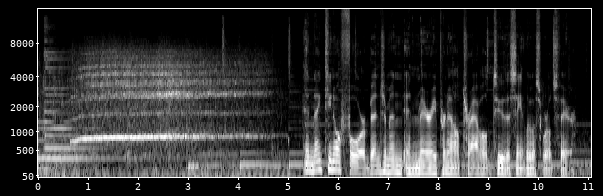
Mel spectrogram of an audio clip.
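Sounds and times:
sustained humming tones: 0.0s - 5.2s
miniature ride-on train rolling with mechanical rumble: 0.1s - 4.9s
speech: 5.4s - 10.8s.

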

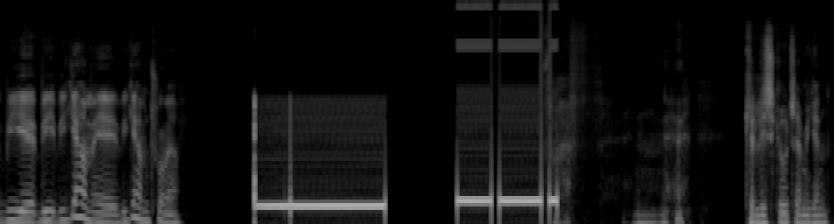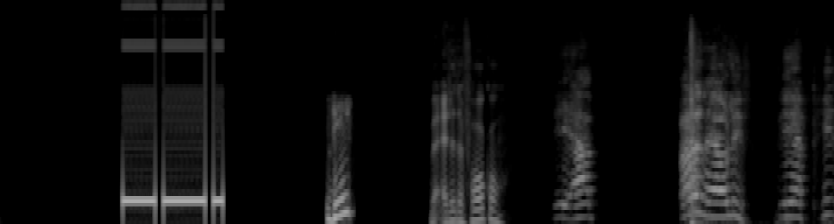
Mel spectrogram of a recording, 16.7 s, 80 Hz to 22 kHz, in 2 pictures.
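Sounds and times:
speech: 0.0s - 1.9s, 5.5s - 5.8s, 6.4s - 6.9s, 7.5s - 8.4s, 11.6s - 11.9s, 12.6s - 14.4s, 15.2s - 16.6s
unanswered telephone line ringing tone: 2.6s - 3.9s, 4.6s - 5.6s, 9.6s - 10.6s.

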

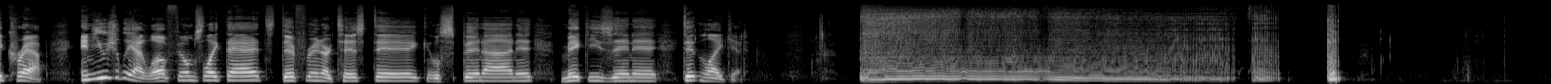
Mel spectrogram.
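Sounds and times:
speech: 0.0s - 7.5s
fart sound effect: 8.6s - 13.5s.

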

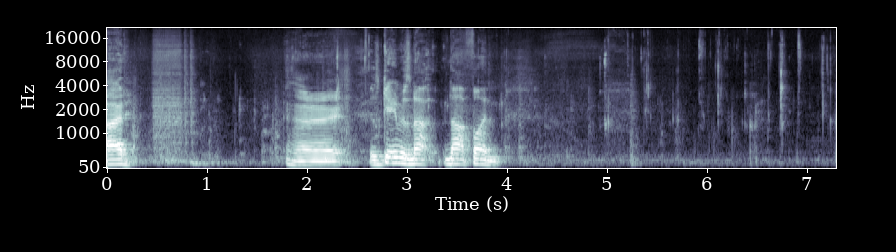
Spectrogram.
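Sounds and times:
speech: 0.0s - 0.4s, 1.8s - 4.1s
faint steady hum: 0.0s - 7.2s
wet chewing of bubble gum: 4.7s - 7.2s.

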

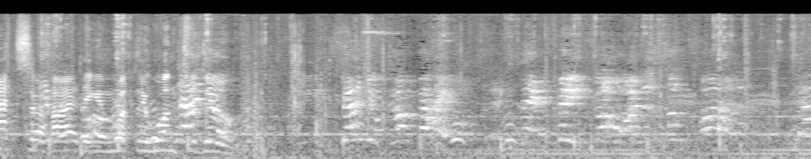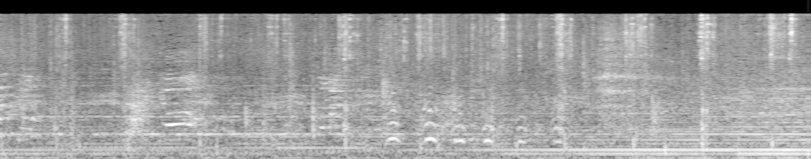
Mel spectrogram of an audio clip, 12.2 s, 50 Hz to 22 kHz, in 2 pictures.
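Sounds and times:
speech: 0.0s - 7.2s, 9.0s - 10.7s
horse hooves clip-clopping: 0.0s - 12.1s
laughter: 0.0s - 12.1s
low sustained drone: 4.5s - 12.1s.

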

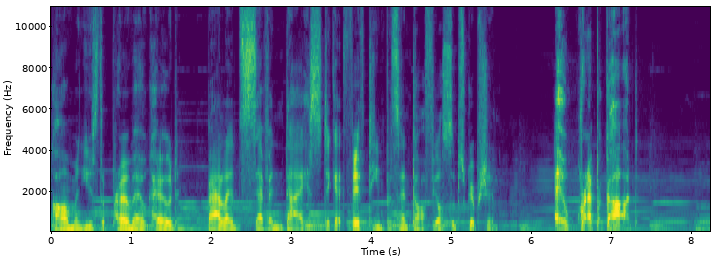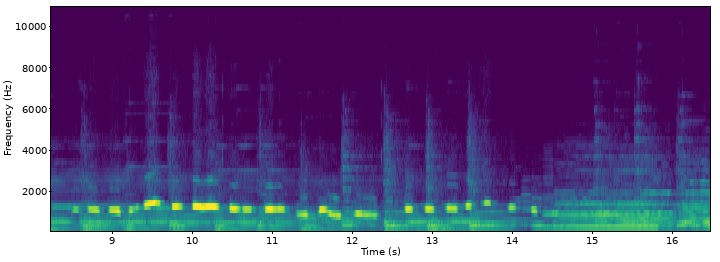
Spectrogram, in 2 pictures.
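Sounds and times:
speech: 0.1s - 5.7s, 6.3s - 7.4s
person whistling a wandering melody: 8.5s - 15.2s.

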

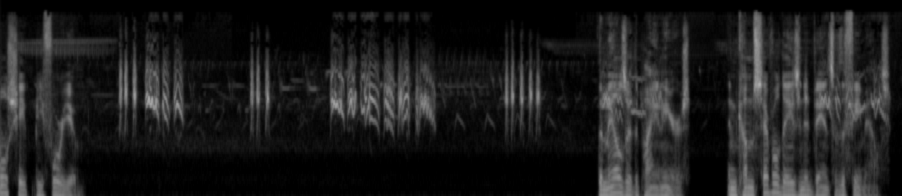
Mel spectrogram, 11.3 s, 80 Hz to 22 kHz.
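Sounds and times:
speech: 0.0s - 1.1s, 7.5s - 11.2s
bluebird warbling chirpy song: 1.4s - 2.5s, 3.1s - 8.6s.

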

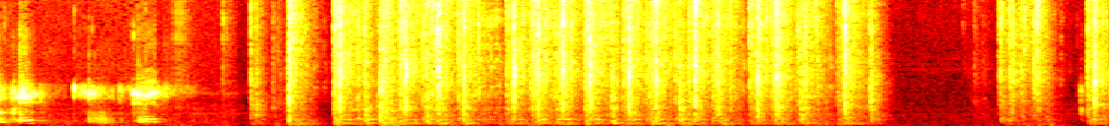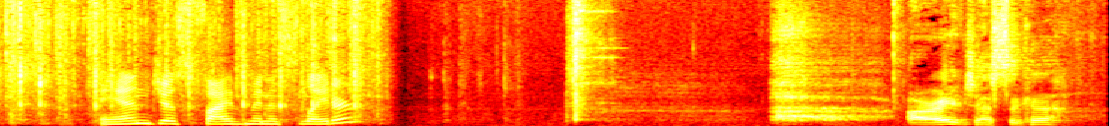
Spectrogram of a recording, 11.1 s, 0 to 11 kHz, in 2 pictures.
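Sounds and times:
speech: 0.7s - 1.0s, 6.1s - 7.5s, 10.2s - 11.0s
typing on a keyboard: 1.4s - 7.6s.

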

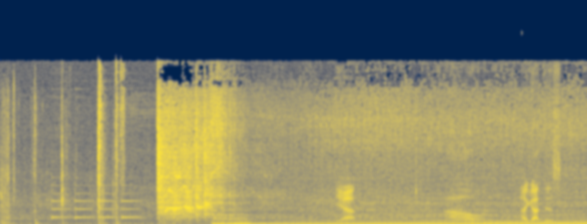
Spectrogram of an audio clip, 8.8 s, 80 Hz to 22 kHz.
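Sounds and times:
pickup truck warning chimes: 0.8s - 2.5s
Ram pickup truck V8 Hemi engine starting and idling: 2.2s - 8.8s.

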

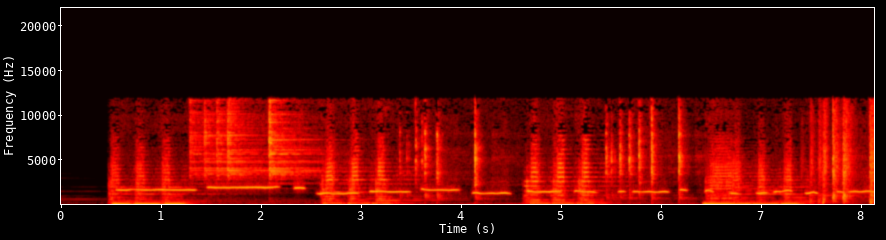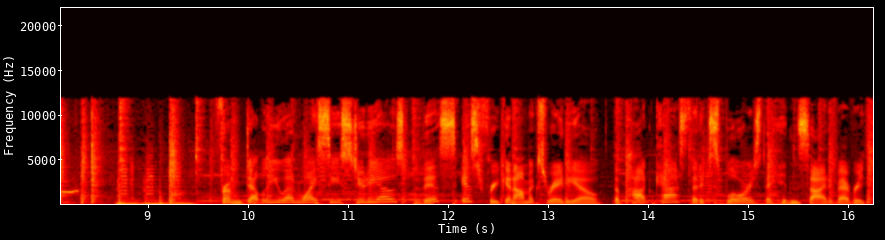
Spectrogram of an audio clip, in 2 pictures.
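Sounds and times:
instrumental backing with bass and percussion: 0.0s - 16.2s
person whistling a tune: 0.5s - 8.5s
speech: 9.8s - 16.2s.

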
